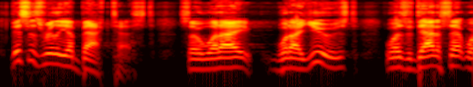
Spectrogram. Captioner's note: none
